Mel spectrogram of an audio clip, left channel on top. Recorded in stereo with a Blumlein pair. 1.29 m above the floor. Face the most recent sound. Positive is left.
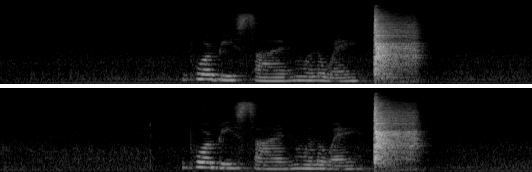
turn(degrees=-10)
